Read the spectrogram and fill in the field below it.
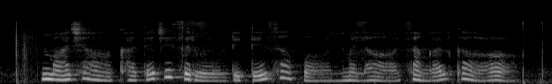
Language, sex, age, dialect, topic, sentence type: Marathi, female, 31-35, Northern Konkan, banking, question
